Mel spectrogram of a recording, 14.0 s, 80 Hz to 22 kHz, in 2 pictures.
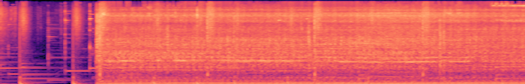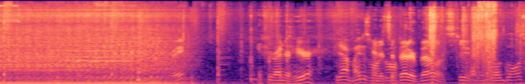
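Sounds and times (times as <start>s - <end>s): tractor diesel engine running: 1.3s - 9.8s.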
